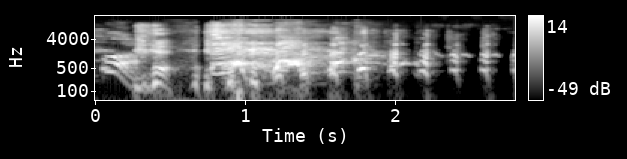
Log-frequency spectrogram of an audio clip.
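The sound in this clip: Harsh, throaty coughing in a couple of broad bursts, then a run of short, choppy vocal breaths that trail off, from someone clearing something caught in their throat.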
